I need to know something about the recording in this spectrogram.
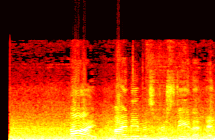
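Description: A woman speaking, starting under a second in, over a steady low mechanical hum.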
